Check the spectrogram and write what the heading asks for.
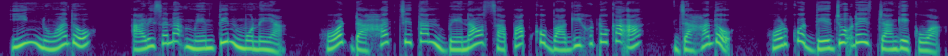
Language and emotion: Santali, disgusted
